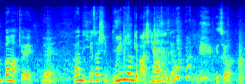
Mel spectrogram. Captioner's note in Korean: 웃음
